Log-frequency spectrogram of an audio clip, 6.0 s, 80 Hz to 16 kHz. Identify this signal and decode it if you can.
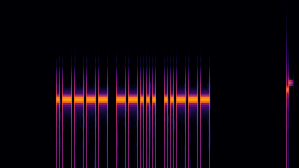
Morse code, heard as a keyed tone, about 20 wpm, 700 Hz. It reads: 172
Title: Numbers - 3-Digit 20wpm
